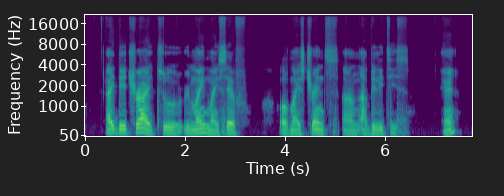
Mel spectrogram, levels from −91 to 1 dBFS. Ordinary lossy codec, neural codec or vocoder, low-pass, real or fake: none; autoencoder, 48 kHz, 128 numbers a frame, DAC-VAE, trained on Japanese speech; none; fake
